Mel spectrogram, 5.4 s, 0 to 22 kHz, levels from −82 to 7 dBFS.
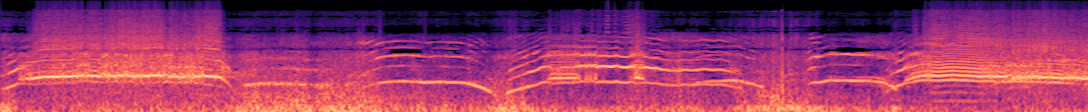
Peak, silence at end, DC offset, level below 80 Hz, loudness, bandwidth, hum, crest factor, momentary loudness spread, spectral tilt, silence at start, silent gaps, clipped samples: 0 dBFS; 0 s; under 0.1%; -20 dBFS; -5 LUFS; 20 kHz; none; 6 dB; 9 LU; -3 dB/octave; 0 s; none; 4%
